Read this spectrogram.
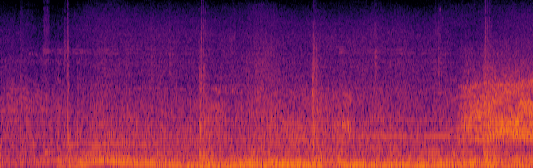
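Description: A car engine starts and revs.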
